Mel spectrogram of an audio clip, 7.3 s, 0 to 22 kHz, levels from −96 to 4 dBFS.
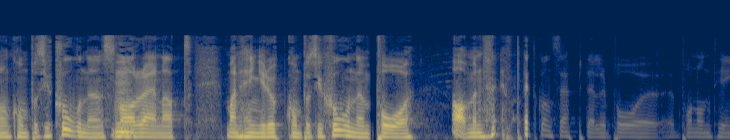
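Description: Speech, likely coded with AAC-ELD, the low-delay AAC used for video calls, at around 32 kbps. Its short frames resolve pitch harmonics poorly, so the voice sounds plainly rough and grainy throughout. AAC frame loss with muting occurs twice. The decoder zeroed the missing frames, leaving soft-edged holes from 0.50 to 0.57 s, just before "mm snarare", and from 3.68 to 3.77 s. These fit about 60 ms and 90 ms of lost audio, or two and three frames. From 5.28 s to the end, an audio dropout to a faint residue abruptly cuts the speech. Only a faint trace remains, roughly 35 dB below the normal level, likely as the signal path stays live after the break.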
